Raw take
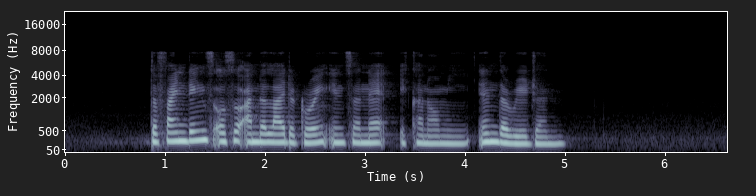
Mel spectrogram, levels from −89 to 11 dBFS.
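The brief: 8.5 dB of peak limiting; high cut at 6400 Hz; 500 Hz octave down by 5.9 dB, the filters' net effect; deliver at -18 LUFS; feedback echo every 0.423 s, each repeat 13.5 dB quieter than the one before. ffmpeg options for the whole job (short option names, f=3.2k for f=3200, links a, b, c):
-af "lowpass=6.4k,equalizer=f=500:t=o:g=-7.5,alimiter=limit=-19.5dB:level=0:latency=1,aecho=1:1:423|846:0.211|0.0444,volume=9dB"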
